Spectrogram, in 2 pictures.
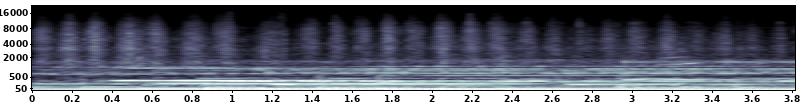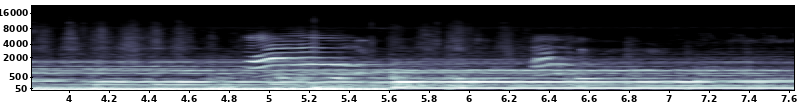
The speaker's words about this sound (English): A fluffy cat runs past Maddie, and she puts the bowl down for it.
